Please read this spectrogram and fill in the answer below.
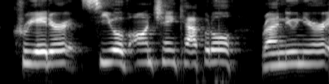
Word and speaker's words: Ran Neuner: Crypto Trader's host, creator, CEO of Onchain Capital, Ran Neuner. It's a pleasure to have you, my friend. Thank you very much. Did I pronounce it correctly?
